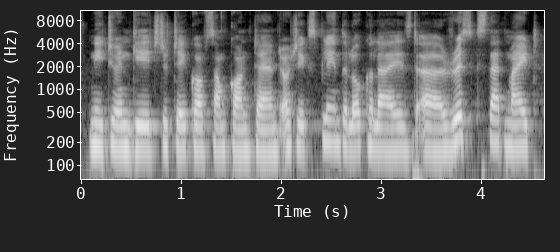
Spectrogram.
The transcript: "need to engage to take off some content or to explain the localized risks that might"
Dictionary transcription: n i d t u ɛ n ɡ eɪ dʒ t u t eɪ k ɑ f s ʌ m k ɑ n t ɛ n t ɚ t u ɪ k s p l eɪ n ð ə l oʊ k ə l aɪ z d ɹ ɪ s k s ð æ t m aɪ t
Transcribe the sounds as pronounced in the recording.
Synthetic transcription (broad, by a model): n i d t u ɛ n ɡ eɪ dʒ t u t eɪ k ɑ f s ʌ m k ɑ n t ɛ n t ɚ t u ɪ k s p l eɪ n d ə l oʊ k ə l aɪ z d ɹ ɪ s k s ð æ t m aɪ t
